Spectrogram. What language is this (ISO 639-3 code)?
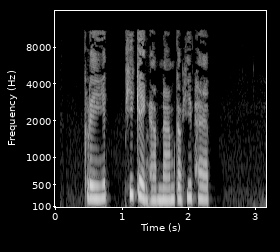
tha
